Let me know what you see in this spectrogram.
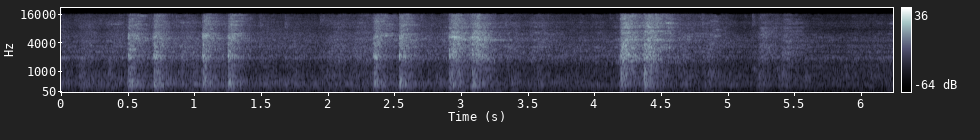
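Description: A freight train's container flat wagons passing at speed, their wheels clattering over the rail joints in pairs of sharp clicks, bogie after bogie. The last pair comes about four seconds in, then the rolling noise fades as the train moves away.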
